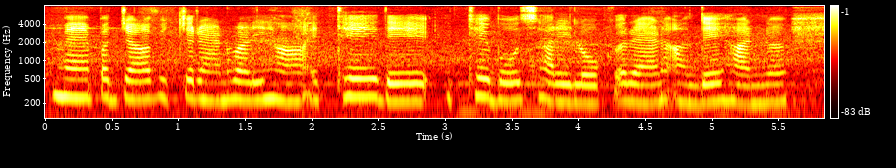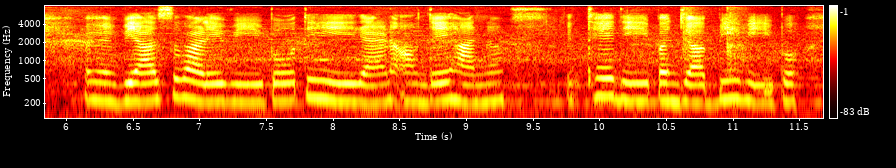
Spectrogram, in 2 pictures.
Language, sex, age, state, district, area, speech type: Punjabi, female, 18-30, Punjab, Shaheed Bhagat Singh Nagar, urban, spontaneous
